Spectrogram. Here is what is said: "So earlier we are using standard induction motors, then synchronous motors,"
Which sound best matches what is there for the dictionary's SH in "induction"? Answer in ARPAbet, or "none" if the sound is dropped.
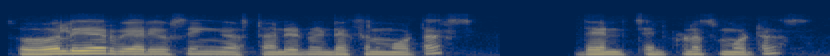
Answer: S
